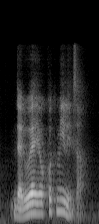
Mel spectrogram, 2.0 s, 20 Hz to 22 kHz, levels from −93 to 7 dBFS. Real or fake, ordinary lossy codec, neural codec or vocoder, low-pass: fake; none; codec, 24 kHz, 0.5 kbps, DualCodec; 10.8 kHz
